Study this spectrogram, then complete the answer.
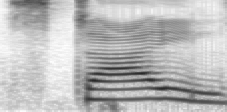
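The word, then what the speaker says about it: style: E का pronunciation नहीं होगा, E से पहले जो लेटर होगा उसका प्रोनाउंसिएशन थोड़ा लॉन्ग हो जाएगा, उच्चारण लंबा हो जाएगा। स्पेलिंग्स देखें। ST को स्ट, आई ल, स्टाइल।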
